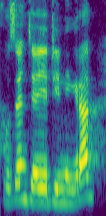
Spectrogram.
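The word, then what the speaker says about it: Hoesein Djajadiningrat: Ini ejaan lama, Cah. Bacanya Husein Jayadiningrat yang mengemukakan teori Persia.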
